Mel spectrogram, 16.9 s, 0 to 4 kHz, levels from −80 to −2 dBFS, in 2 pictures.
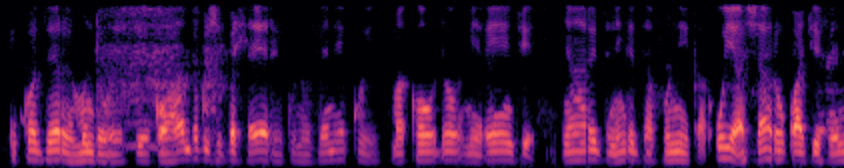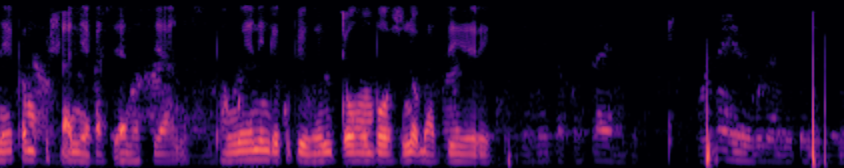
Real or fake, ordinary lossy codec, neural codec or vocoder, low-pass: real; MP3, 32 kbps; none; 3.6 kHz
